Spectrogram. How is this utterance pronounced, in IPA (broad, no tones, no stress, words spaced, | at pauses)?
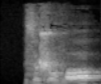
zøʐo vɔ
